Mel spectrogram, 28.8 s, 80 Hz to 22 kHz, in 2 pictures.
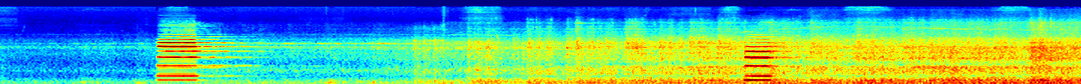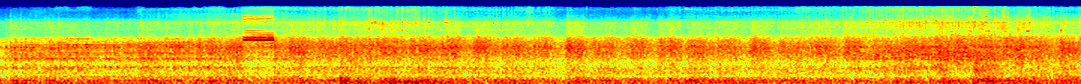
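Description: Freight train hauled by a WDG-4 diesel locomotive crossing a bridge: the rumble and clatter of the wagons build over several seconds, then run on steadily. A train horn sounds twice, a short blast about two seconds in and a briefer one about ten seconds in.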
